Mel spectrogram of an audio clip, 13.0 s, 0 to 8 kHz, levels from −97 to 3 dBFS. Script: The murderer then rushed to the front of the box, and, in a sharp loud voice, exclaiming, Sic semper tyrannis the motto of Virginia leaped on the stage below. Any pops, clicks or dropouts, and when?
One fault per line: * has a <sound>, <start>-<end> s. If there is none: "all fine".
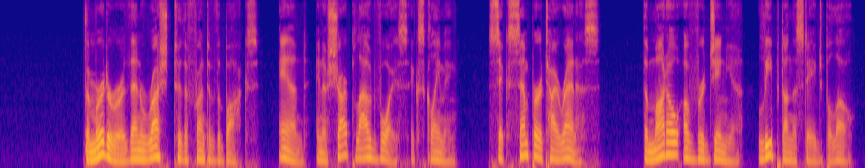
all fine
